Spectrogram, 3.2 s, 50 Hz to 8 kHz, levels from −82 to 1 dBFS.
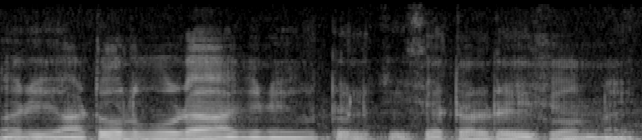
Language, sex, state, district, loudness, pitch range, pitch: Telugu, male, Andhra Pradesh, Krishna, -27 LUFS, 130-155 Hz, 140 Hz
